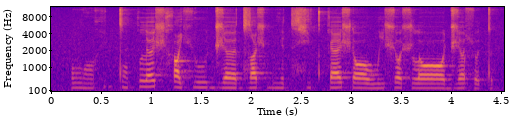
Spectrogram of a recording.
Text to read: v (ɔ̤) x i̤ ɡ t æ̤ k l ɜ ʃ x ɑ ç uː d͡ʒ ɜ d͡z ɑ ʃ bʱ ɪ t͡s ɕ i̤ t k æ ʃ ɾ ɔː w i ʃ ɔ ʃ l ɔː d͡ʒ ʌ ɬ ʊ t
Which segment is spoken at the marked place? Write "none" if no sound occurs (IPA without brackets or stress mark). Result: ɔ̤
